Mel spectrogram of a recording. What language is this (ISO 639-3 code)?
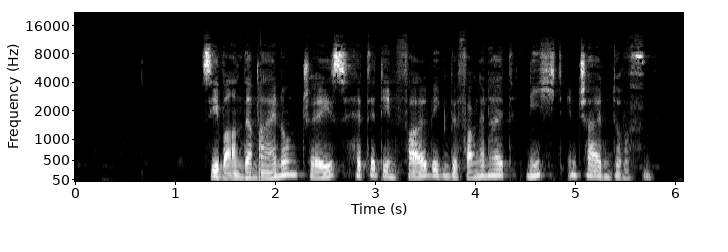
deu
